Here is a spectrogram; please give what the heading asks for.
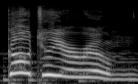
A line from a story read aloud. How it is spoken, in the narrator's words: they yelled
